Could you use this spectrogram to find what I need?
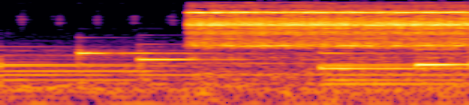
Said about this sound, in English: No one ever ringed that phone. It'll stop in a moment. Any minute now. I think you should answer. If I can remember how to use it.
